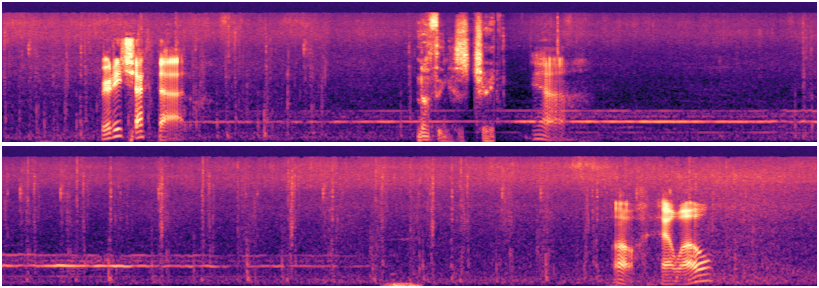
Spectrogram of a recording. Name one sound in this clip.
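A young man speaks in short bursts close to a microphone.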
